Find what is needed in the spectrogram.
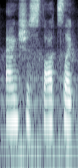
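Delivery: ordinary talk, nothing marked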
